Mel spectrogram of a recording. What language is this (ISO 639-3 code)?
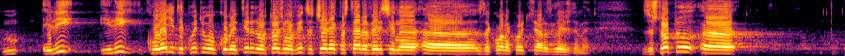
bul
